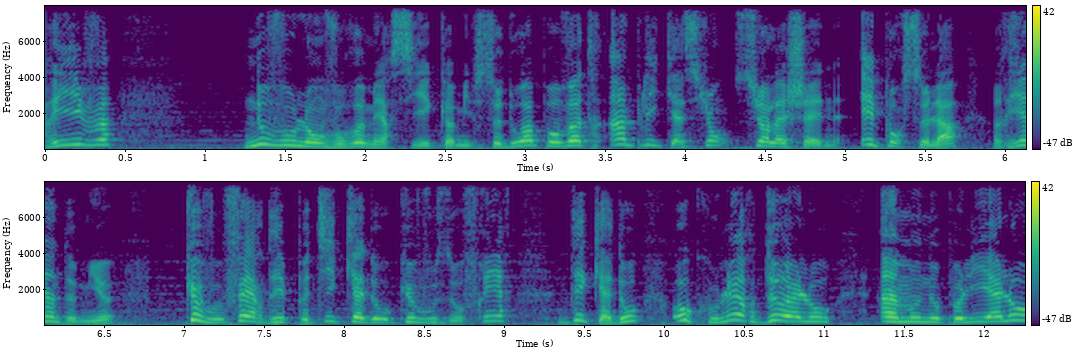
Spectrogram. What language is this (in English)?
French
